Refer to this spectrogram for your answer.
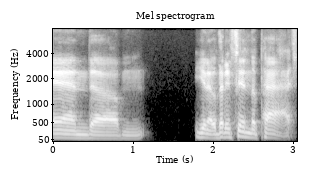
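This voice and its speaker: Against a quiet background, a man speaks in a very deep, low voice. His pitch variation is ordinary. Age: 60s. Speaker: program director and researcher. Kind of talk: Q&A after a presentation. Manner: hesitant, many fillers.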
